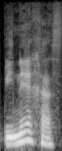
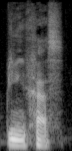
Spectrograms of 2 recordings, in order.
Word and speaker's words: Pinjas: Se puede leer, ahorita se los voy a mostrar, como Pinejas también, pero la pronunciación en cuanto a fonética sería Pinjas.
